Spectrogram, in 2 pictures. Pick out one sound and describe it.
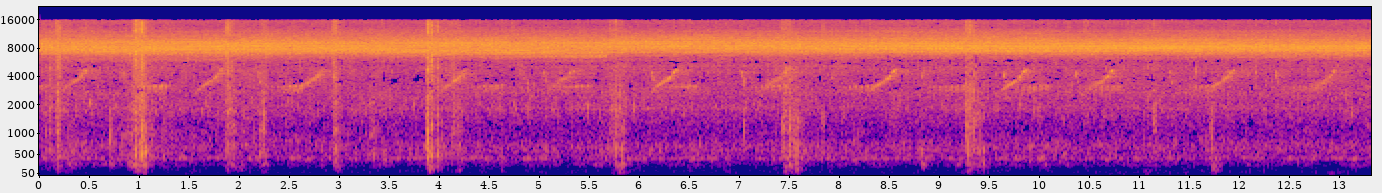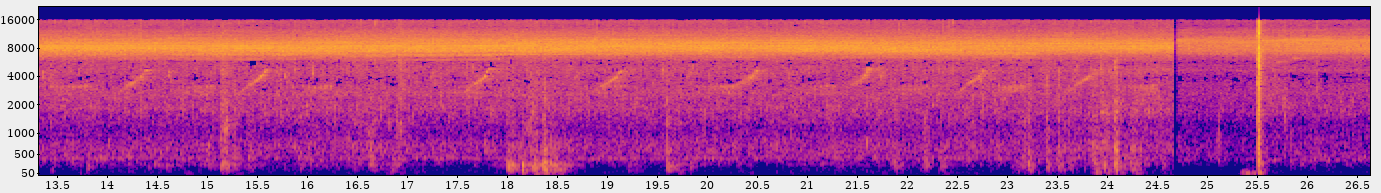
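A hoe strikes and scrapes loose earth.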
